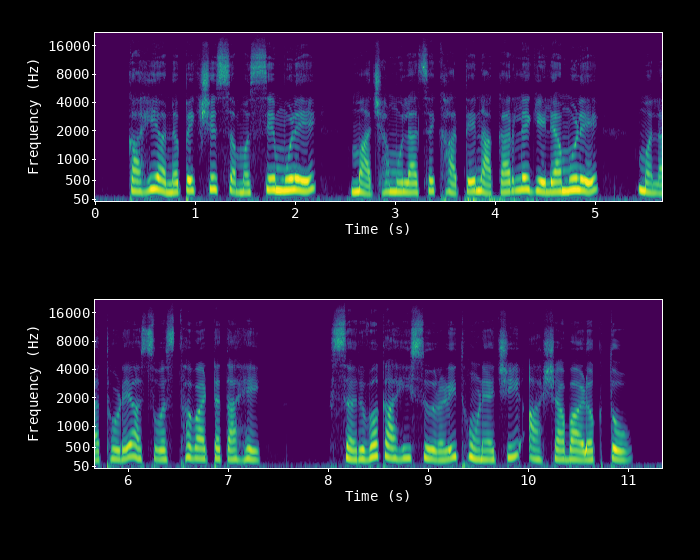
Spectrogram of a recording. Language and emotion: Marathi, fearful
